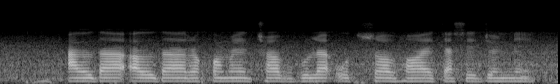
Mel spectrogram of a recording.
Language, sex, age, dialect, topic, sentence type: Bengali, female, 36-40, Jharkhandi, agriculture, statement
